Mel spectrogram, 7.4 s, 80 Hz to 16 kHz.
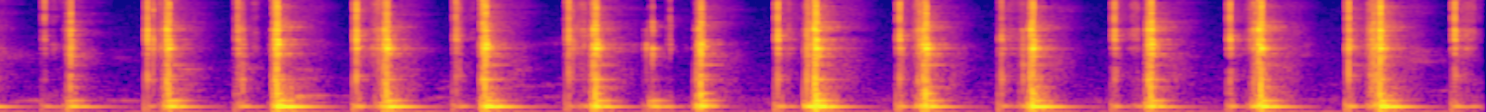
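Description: The top and rim of an aluminum Monster energy drink can are tapped with the tips of long acrylic nails in an uneven rhythm. There are 26 short, bright clicks, each with a brief metallic ring near 300 Hz that dies away quickly.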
